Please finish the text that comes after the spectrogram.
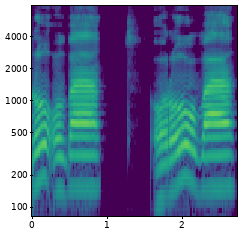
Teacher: আইনটিকে মোটা করে গলা চিপে পড়বেন।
